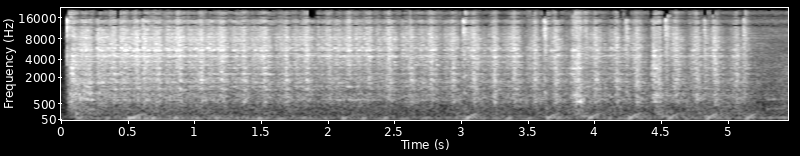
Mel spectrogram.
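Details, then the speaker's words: Old Cushman-type mini mail delivery vehicle, first start attempts, needle and seat checked: starter churns while engine coughs and pops, nearly catches, then fades; now flooded, earlier lack of fuel suspected. "Come on, that was so close. Oh, wait. We're flooded. We're flooded. Okay, I think we may not have been getting fuel before."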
